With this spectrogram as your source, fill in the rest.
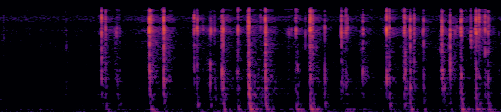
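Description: Long acrylic nails and fingertips type on the plastic keys of a black ThinkPad laptop keyboard resting on a yellow blanket. After a brief quiet lead-in, a rapid run of sharp, dry clicks follows, each with a bright tick and a soft low thump that cuts off almost at once.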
